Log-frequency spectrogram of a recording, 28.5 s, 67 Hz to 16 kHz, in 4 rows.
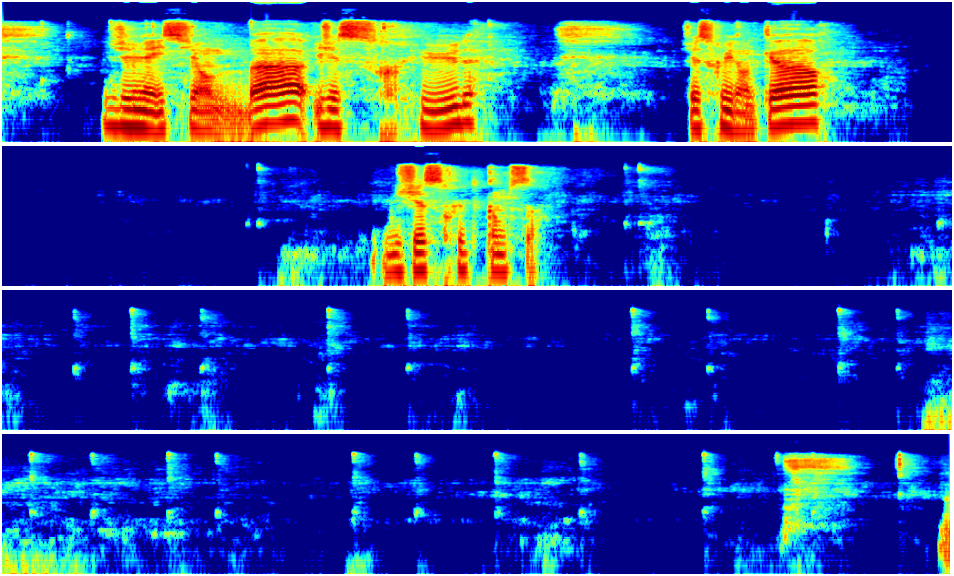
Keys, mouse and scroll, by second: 0.3 right click, 1.3 right click, 2.2 e, 4.3 e, 9.1 e, 14.8 right click, 15.8 right click, 17.3 right click, 19.5 right click, 20.9 right click, 22.0 right click, 23.0 right click, 24.5 right click, 25.7 right click, 27.4 right click.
